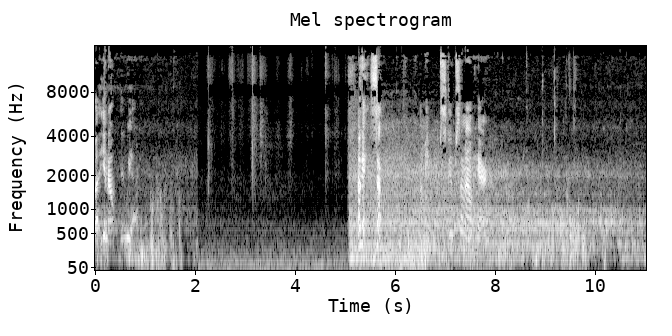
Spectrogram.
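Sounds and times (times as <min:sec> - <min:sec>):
low rumble: 0:00.7 - 0:02.1, 0:04.5 - 0:11.0.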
